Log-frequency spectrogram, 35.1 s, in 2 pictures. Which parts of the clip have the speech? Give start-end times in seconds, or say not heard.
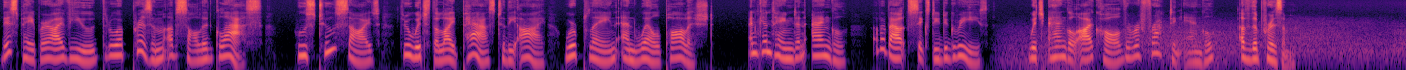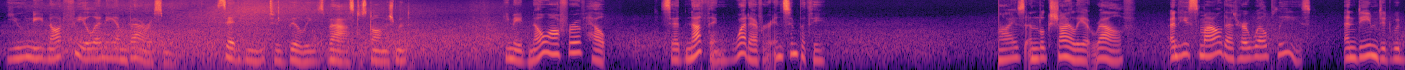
0.0-16.2, 17.6-22.8, 23.9-27.9, 30.1-35.0.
